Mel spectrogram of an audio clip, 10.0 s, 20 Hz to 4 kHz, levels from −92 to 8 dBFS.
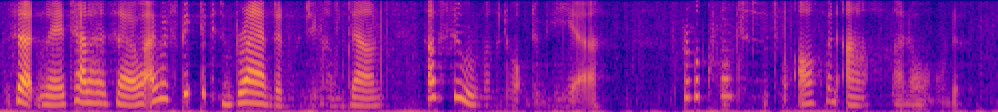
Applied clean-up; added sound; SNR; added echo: neural separator model SepFormer WHAMR!.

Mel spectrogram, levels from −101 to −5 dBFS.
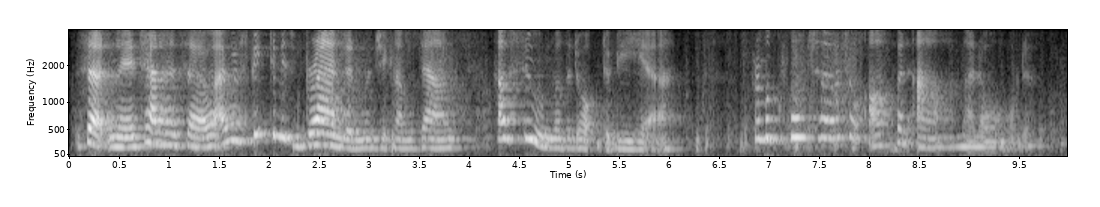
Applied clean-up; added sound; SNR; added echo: neural separator model SepFormer DNS4.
